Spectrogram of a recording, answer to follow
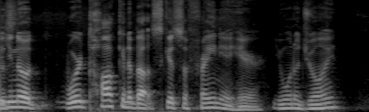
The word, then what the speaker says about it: schizophrenia: You know, we're talking about schizophrenia here. You want to join? Is that the correct pronunciation, Mr.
